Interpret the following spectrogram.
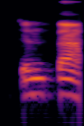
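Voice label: "kentang", Malay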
